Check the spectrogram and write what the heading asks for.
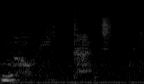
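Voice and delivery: put-on high girly whisper; whispered girlfriend. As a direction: breathe it out timidly.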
